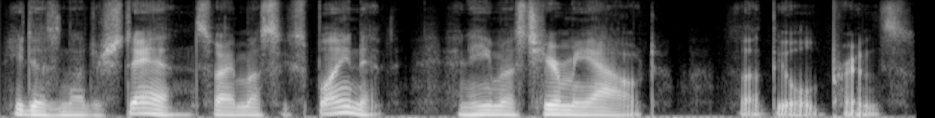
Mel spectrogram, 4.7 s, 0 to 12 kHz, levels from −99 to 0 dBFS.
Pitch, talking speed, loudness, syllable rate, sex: 115 Hz, 230 wpm, -19 LUFS, 5.6 syllables/s, male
